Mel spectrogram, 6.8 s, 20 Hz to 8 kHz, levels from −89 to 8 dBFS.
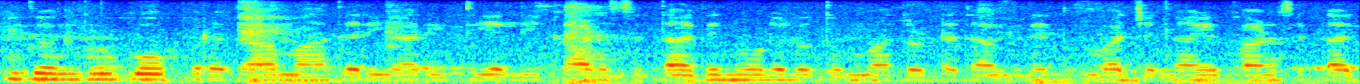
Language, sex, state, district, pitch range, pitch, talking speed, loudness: Kannada, female, Karnataka, Chamarajanagar, 175-185 Hz, 185 Hz, 115 wpm, -17 LUFS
